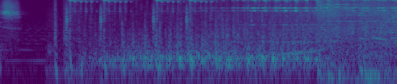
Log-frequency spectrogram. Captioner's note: opening Chests with duping sound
